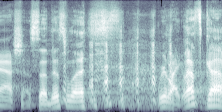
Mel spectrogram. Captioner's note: audience laughs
